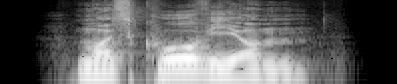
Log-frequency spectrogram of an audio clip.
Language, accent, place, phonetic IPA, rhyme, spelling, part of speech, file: German, Germany, Berlin, [mɔsˈkoːvi̯ʊm], -oːvi̯ʊm, Moscovium, noun, De-Moscovium.ogg
- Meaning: moscovium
